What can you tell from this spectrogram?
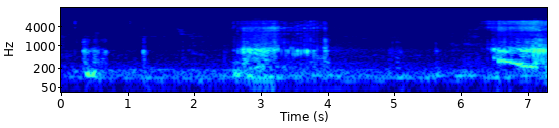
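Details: Sleeping pug snoring: noisy, snorting, rattling snores with wheezy, whistling noises on the breaths.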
